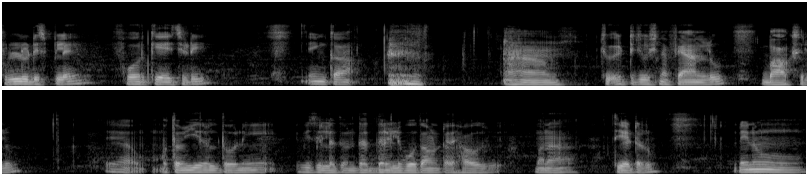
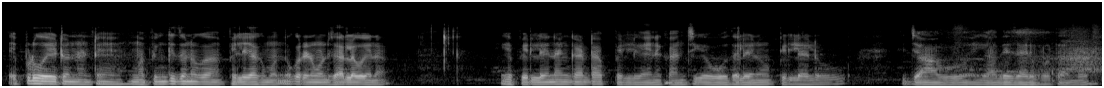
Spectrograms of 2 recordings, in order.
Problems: low volume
